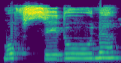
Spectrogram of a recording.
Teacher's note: أَلَا إِنَّهُمْ، again نون مشدد آواز ناک میں چرائیں گے، انہم هم المفسدون، سین میں باریک سیٹی کی آواز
